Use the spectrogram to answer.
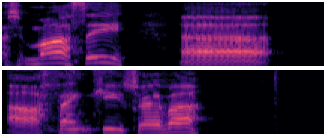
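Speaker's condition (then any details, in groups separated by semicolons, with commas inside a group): ALS; speech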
